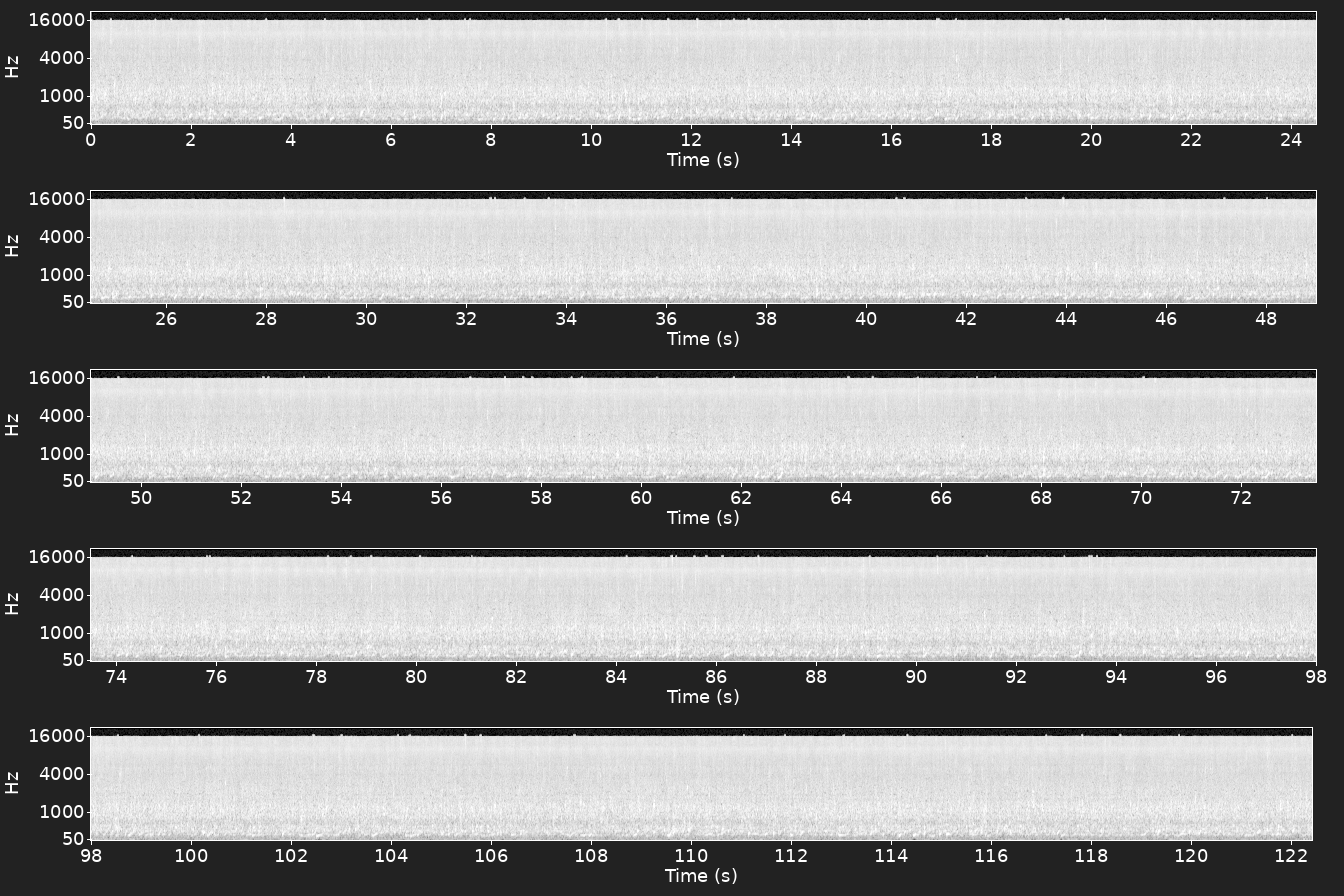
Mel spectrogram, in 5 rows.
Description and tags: Bubbling Stream Tasmania 2 2013
Recording of stream sounds using an Edirol R09HR with Sound Professionals Binaural mics positioned on trees to create a stereo baffle.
